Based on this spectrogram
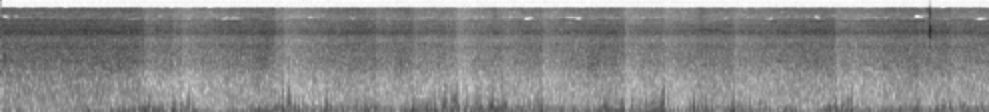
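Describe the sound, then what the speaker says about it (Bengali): Wind gusts outdoors in a village on a dark, rainy day, a steady loud rushing roar with buffeting surges that swell and ease over several seconds, no voices. "এই যে বাতাস আসছে"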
